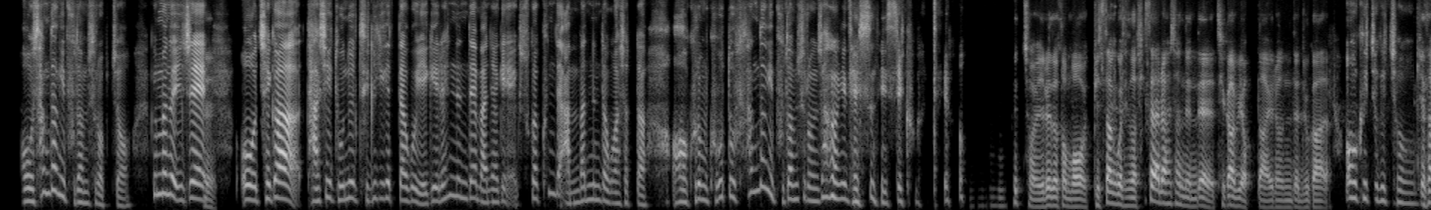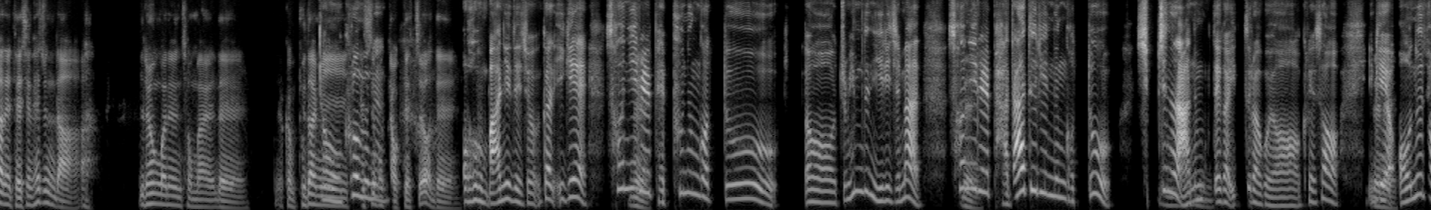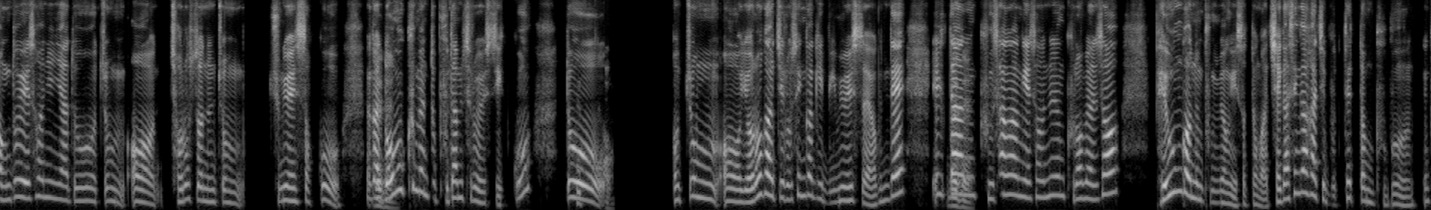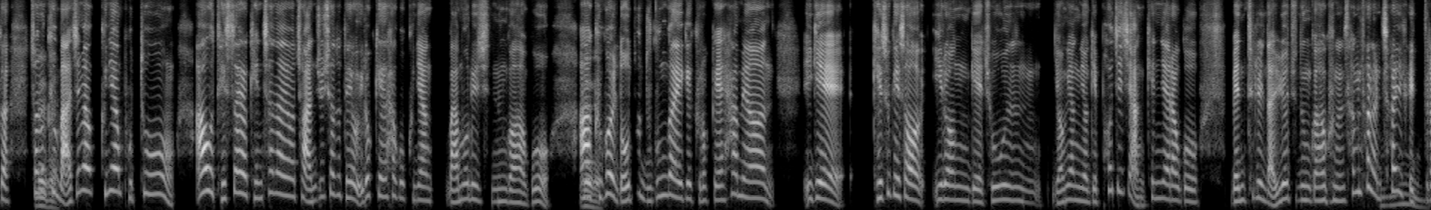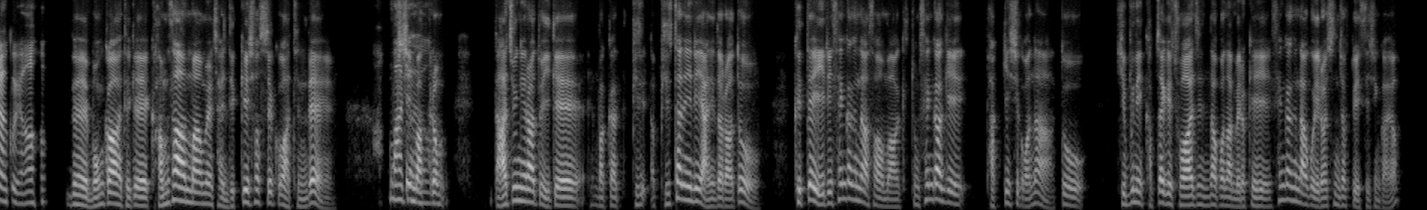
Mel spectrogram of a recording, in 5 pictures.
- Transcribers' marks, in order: laughing while speaking: "상황이 될 수는 있을 것 같아요"; laugh; other background noise; laugh; laughing while speaking: "하고는 상당한 차이가 있더라고요"; laugh
- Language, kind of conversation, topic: Korean, podcast, 위기에서 누군가 도와준 일이 있었나요?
